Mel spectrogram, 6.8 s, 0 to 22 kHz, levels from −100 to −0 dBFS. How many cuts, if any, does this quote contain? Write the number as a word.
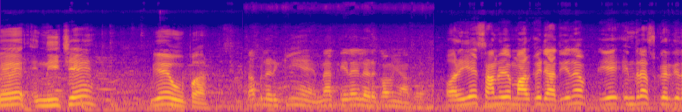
two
